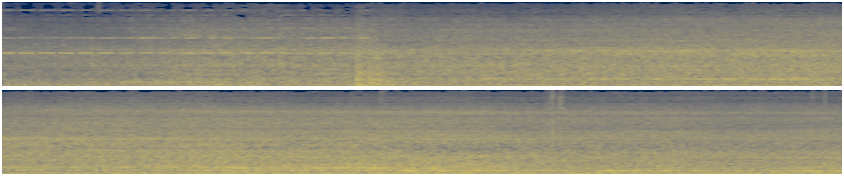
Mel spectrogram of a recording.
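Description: Electric passenger train coming in and running past on the adjacent track, its wheel rumble and motor hum building steadily and then holding loud. A steady high hum stops with a click about three seconds in.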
